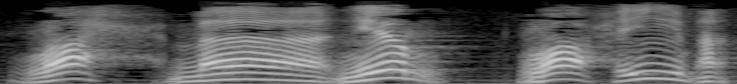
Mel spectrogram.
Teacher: الراء المشددة فك الإدغام صار كل راء لوحدها · Term: تمطيط الشد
